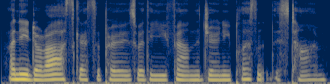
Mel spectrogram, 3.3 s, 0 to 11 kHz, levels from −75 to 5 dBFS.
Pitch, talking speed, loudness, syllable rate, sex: 185 Hz, 255 wpm, -18 LUFS, 6.1 syllables/s, female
